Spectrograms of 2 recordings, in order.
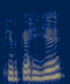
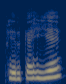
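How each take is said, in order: The two takes are said the same way.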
